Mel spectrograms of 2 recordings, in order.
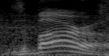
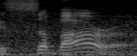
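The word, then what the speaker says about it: Sbarro: front of each other how do you say that sparrow zabarro that took me eight years to learn yeah some people say sabaro yeah that's not right i don't like those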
